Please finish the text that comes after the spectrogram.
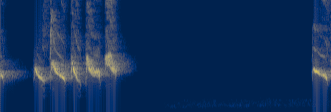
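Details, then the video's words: White-crowned shama in fresh new feathers singing a quick burst of bright, chirpy high notes for about a second, then silence before another phrase begins at the end. "Puteh Raja season new feathers"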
